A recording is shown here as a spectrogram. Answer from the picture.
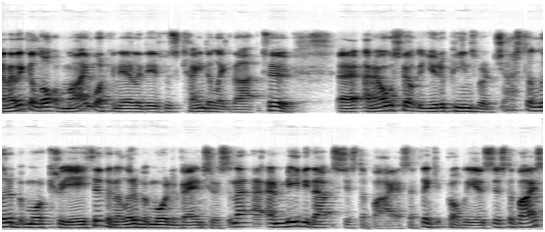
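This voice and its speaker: At a very fast pace, a man of medium pitch talks with hardly any pauses. His pitch varies in an ordinary way, and there is audible room echo. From Scotland. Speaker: professor. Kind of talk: interview. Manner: halting.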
